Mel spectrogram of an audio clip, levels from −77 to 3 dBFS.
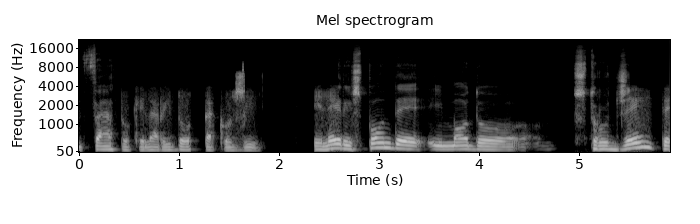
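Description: From 0.37 to 2.60 s, just before "risponde in", the speech turns dull and loses its treble while a gritty, grainy noise rises under it; the same happens again from 5.51 s to the end. Both are a Bluetooth SBC bit pool drop: the link starved the encoder, so the upper sub-bands got almost no bits and the rest were coarsely quantised. The sound fits a bit pool falling from 28 to 5, near 54 kbps.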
